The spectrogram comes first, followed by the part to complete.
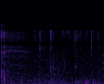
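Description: Near silence: room tone with a few faint, soft clicks and rustles of hands handling sheets of honeycomb beeswax and a card of candle wick.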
